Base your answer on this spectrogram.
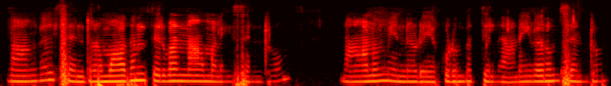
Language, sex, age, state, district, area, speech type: Tamil, female, 60+, Tamil Nadu, Cuddalore, rural, spontaneous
